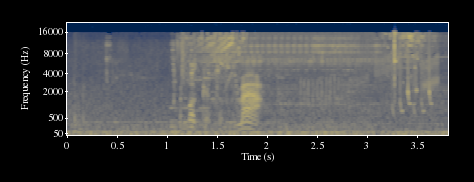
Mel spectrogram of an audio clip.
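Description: An electronic scanner warbles briefly.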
